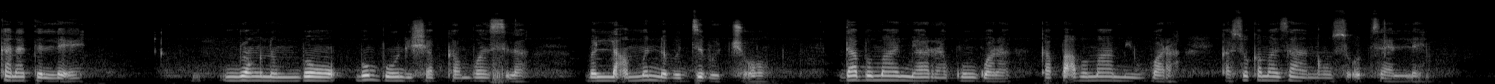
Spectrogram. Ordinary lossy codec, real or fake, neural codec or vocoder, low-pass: AAC, 64 kbps; real; none; 14.4 kHz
